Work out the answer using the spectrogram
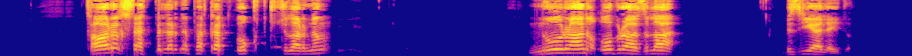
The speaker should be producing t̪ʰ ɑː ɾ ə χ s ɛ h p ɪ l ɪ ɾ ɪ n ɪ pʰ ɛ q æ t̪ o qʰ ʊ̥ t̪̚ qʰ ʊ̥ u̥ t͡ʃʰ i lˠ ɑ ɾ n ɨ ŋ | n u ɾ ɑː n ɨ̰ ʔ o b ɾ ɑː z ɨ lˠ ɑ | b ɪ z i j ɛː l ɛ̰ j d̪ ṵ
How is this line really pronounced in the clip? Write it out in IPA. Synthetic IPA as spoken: t̪ʰ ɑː ɾ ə χ s ɛ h p ɪ l ɪ ɾ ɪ n ɪ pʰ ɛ q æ t̪ o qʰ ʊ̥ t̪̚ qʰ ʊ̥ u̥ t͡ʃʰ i lˠ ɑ ɾ n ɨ ŋ | n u ɾ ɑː n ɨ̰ ʔ o b ɾ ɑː z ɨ lˠ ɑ | b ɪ z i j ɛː l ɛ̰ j d̪ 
